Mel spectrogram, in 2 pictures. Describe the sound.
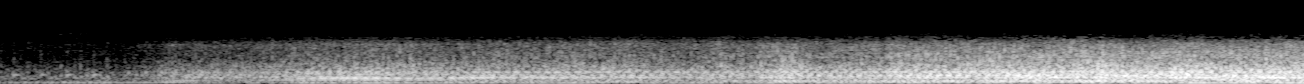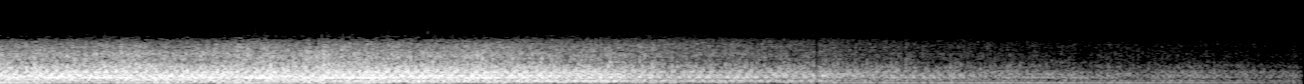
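A propeller aircraft engine starts and the plane takes off. The droning roar builds from a low rumble into a loud, steady throb, holds at full power, then gradually fades away toward the end.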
